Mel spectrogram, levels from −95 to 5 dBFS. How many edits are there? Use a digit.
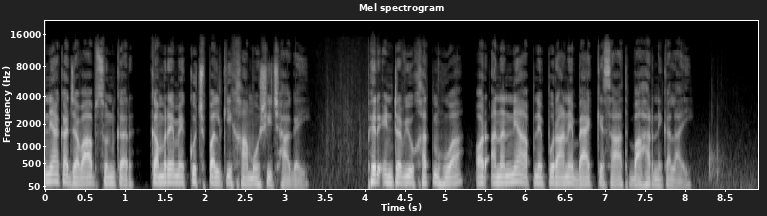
0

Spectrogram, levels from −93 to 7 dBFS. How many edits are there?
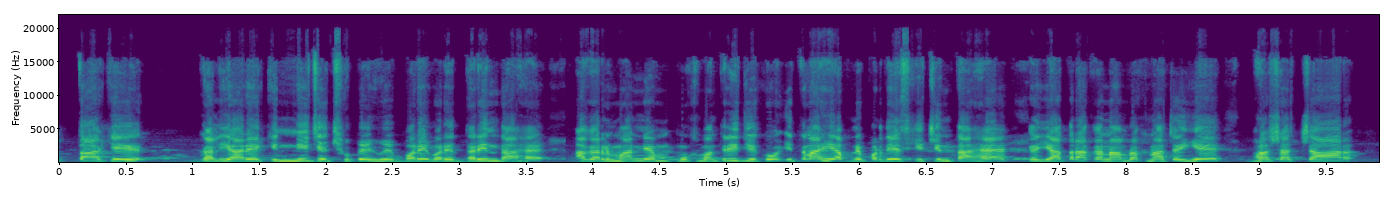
2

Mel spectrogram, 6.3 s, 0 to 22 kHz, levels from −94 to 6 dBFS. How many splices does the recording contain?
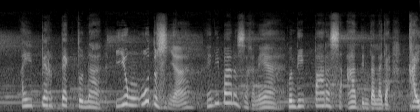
3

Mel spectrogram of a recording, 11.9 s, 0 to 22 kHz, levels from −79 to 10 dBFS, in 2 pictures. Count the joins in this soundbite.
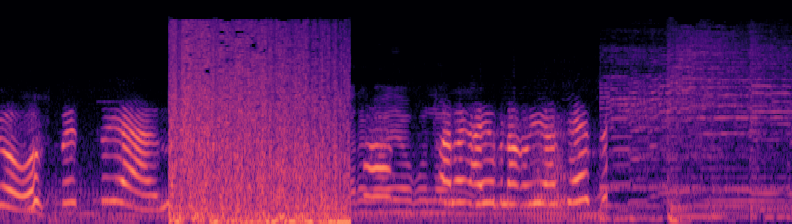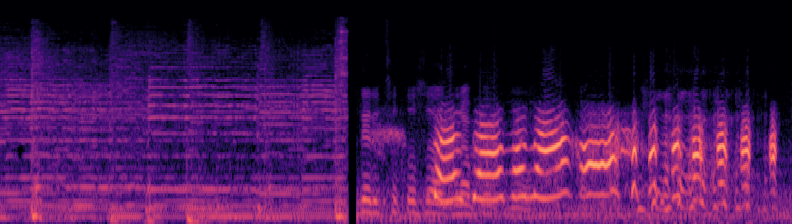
0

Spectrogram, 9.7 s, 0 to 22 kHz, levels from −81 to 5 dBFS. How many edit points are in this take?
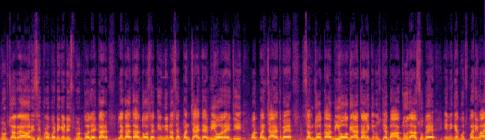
0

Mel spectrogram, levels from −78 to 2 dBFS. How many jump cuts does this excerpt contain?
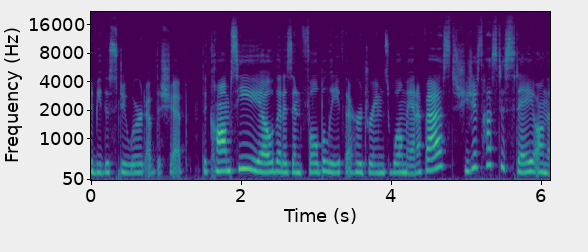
1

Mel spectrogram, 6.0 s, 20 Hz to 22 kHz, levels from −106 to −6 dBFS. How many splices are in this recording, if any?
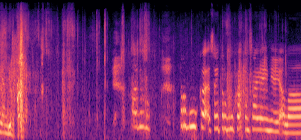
0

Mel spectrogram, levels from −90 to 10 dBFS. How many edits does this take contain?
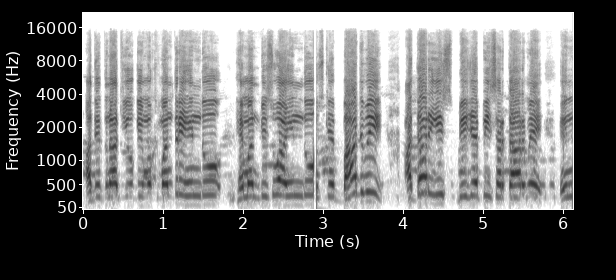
1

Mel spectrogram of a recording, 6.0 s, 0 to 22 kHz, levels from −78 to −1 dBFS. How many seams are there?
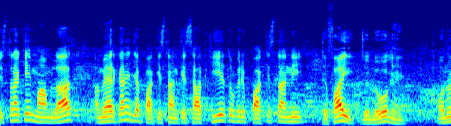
3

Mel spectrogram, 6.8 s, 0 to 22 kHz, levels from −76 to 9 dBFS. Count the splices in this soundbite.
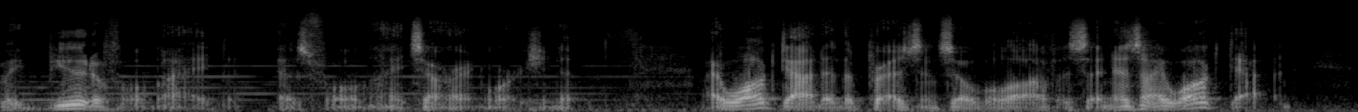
1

